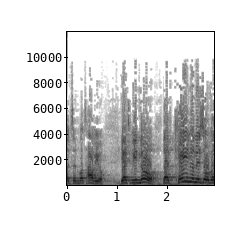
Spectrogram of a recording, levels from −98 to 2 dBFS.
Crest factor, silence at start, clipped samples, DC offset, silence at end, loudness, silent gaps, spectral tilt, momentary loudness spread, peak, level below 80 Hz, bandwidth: 10 dB; 0 s; under 0.1%; under 0.1%; 0 s; -13 LUFS; none; -5.5 dB/octave; 6 LU; -2 dBFS; -40 dBFS; 10 kHz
